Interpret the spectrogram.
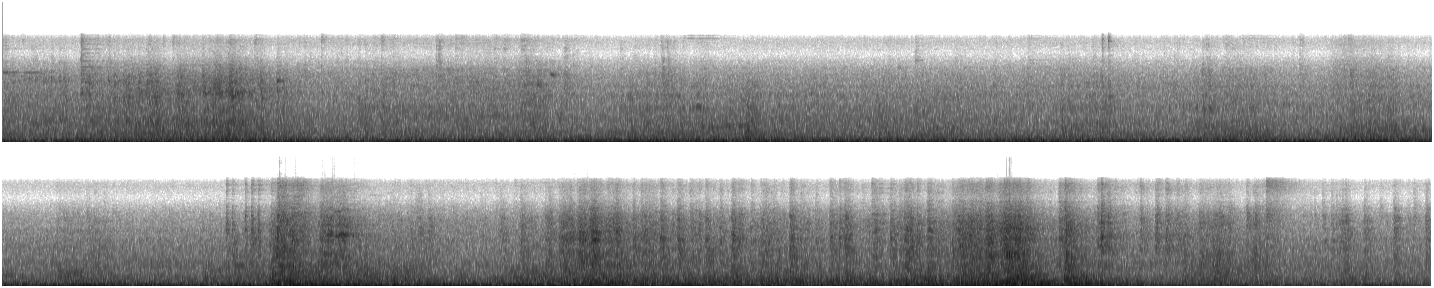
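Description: CSX coal train of steel coal cars rolling past at close range: a heavy steady rumble of steel wheels on rail, with many clanks and knocks, and louder surges of clattering a little past halfway and again later on.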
